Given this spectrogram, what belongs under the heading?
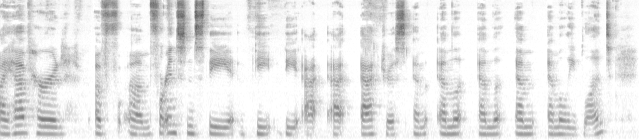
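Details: Woman who says she has a mild stutter and stutters less when using a British accent, speaking in her normal accent with repetitions; stuttering.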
